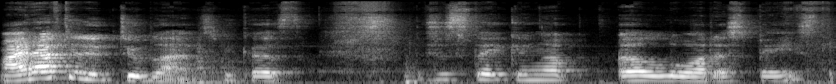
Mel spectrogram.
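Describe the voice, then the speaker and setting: The speaker has an animated tone, with noticeable background noise behind it. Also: woman. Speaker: cooking youtuber. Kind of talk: casual cooking tutorial.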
